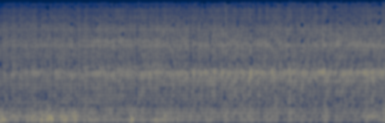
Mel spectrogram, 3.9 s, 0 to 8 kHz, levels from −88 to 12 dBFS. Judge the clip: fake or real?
fake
